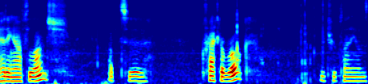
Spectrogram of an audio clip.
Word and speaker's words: Krakouer: We think it's Krakouer, but the guy was Jewish and it's spelt with a lot of extra vowels, so we're not quite sure, but we heard the lady in town said Krakouer, so.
